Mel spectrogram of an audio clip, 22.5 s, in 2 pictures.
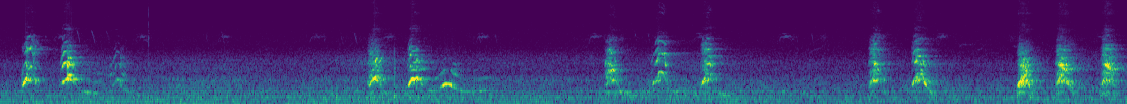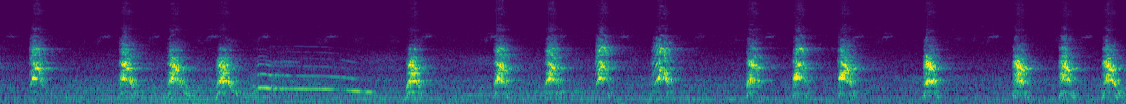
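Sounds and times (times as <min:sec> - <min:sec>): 
dog barking: 0:00.2 - 0:01.4, 0:03.6 - 0:05.0, 0:06.0 - 0:07.4, 0:08.7 - 0:09.5, 0:10.2 - 0:13.8, 0:15.3 - 0:20.8, 0:21.4 - 0:22.5
dog whining howl: 0:03.8 - 0:05.0, 0:13.4 - 0:15.6.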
